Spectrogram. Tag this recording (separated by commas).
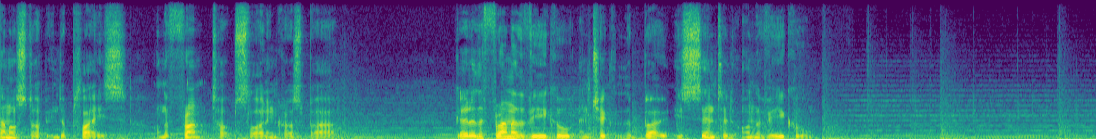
Speech, Music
